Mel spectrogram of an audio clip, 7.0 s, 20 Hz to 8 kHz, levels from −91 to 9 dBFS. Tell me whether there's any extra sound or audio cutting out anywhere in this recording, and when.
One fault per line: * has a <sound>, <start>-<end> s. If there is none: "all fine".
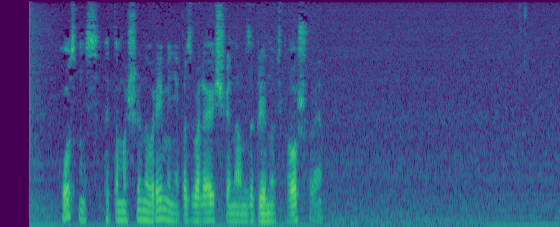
all fine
